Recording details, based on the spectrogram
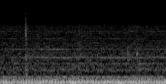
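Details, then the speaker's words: Auction-yard car with prior damage history, about 131,468 miles, recent oil change: started right up, low smooth rumble with steady idle, no ticking or stumbling; engine sounds healthy. "All right. Well, we got power. Started right up. Started right up."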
